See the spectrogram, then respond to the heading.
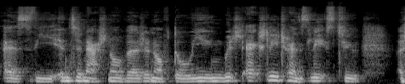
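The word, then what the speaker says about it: Douyin: China but there is an equivalent called doin did I pronounce that correctly doing yeah doing okay bite dance owns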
